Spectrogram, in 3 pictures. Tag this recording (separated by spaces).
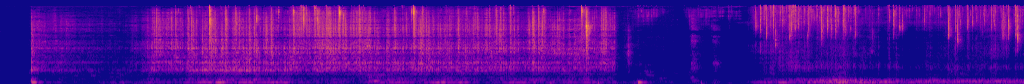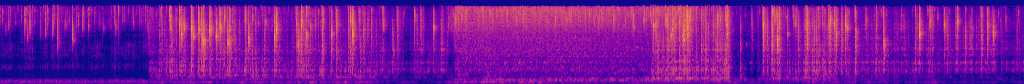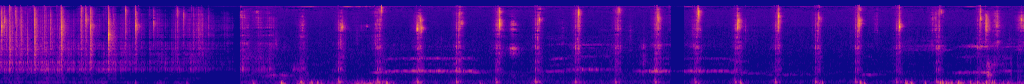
tap water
